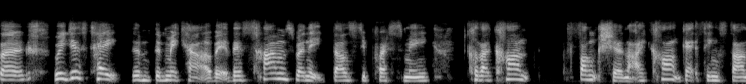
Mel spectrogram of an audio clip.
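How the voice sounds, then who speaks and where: A woman with a London accent and lively intonation at a moderate pace, in a dry, close sound with no echo. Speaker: author. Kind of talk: interview.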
